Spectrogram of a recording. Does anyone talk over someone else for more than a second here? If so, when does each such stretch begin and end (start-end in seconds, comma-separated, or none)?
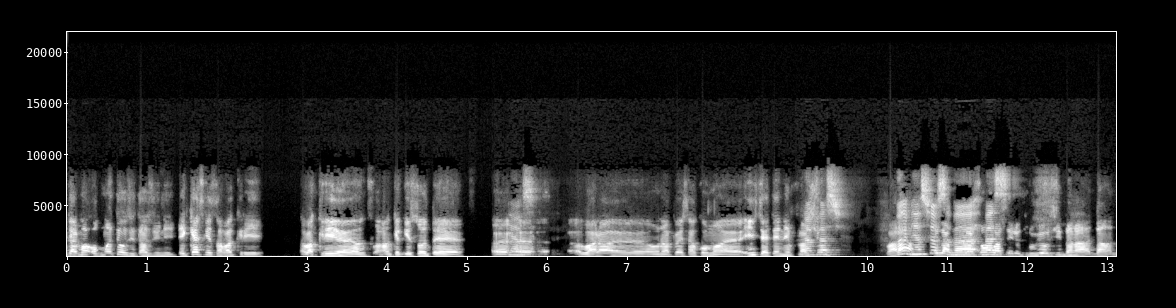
10.3-11.8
